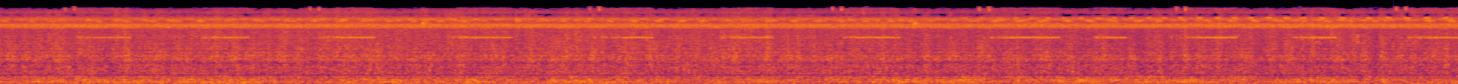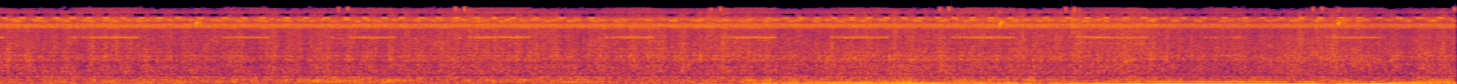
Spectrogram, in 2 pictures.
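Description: A steady mechanical hum with a short high chirp repeating a little more than once a second. About three-quarters of the way through, a louder engine drone comes in, wavers in pitch and is loudest near the end.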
